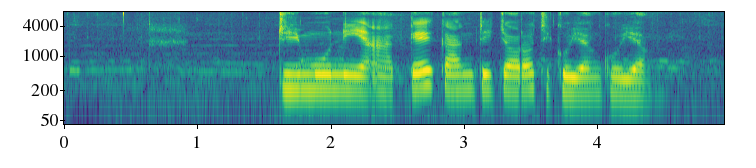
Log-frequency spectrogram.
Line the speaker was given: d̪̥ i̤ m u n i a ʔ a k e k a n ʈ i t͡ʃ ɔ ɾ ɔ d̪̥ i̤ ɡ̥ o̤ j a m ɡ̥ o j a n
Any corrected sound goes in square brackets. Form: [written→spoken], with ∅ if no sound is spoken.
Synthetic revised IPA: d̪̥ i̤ m u n i a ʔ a k e k a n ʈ i t͡ʃ ɔ ɾ ɔ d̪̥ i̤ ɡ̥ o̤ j a [m→ŋ] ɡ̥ o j a [n→ŋ]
